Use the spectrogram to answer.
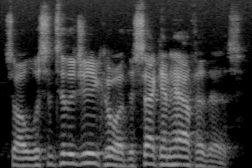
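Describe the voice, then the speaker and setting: A man teaching a guitar lesson on a live stream, explaining step by step and humming out rhythms, with loud guitar playing behind him. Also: a little high, fairly quick. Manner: explains step by step, hums rhythms, checks in with "okay?". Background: guitar playing and looper.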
